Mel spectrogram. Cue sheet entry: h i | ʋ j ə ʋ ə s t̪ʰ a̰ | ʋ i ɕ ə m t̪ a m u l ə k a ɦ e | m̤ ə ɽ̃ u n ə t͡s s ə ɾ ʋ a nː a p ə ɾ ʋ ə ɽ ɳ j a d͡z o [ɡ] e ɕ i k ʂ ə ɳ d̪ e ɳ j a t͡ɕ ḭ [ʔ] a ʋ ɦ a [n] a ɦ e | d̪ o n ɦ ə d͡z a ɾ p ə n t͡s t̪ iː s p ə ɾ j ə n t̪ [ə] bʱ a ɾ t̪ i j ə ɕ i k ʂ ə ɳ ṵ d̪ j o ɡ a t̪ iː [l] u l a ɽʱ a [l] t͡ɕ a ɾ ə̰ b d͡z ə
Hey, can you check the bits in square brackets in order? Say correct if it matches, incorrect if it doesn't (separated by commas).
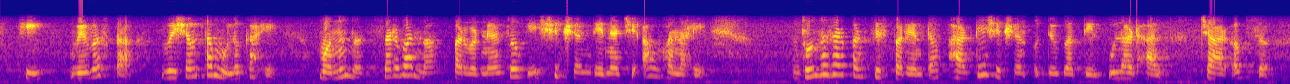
correct, correct, correct, correct, correct, correct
